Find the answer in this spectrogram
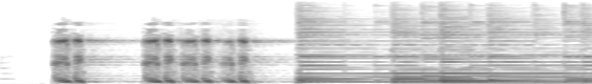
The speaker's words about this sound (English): let the frogs out.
